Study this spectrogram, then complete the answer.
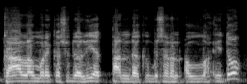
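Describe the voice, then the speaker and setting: A man's voice: mid-range voice, monotone, very fast. A man giving a combative, mocking religious lecture, lecturing listeners directly.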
